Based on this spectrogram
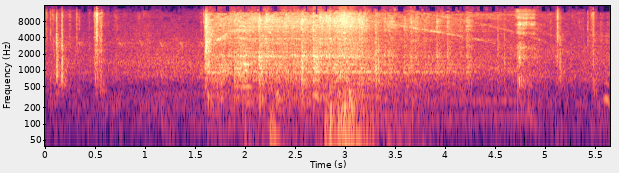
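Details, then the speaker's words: Mitsubishi Evo 8 first start attempt after 8 years: starter churns about two seconds, never fires; fuel rail dry, 255 in-tank fuel pump not working, no fuel delivery. "i mean no gas coming out of there so that's that's why we're having issues trying to start this car up"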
